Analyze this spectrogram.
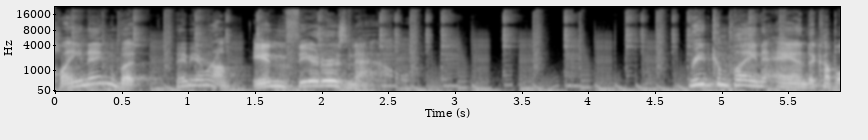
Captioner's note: in announcer's voice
